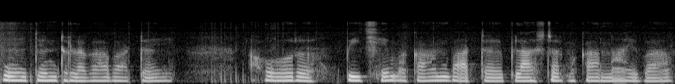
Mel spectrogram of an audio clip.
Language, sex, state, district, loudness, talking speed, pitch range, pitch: Bhojpuri, female, Uttar Pradesh, Ghazipur, -17 LUFS, 105 wpm, 165-180 Hz, 170 Hz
